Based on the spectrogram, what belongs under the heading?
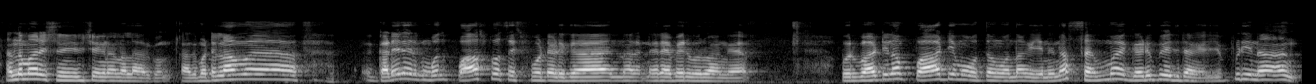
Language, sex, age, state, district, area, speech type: Tamil, male, 18-30, Tamil Nadu, Sivaganga, rural, spontaneous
